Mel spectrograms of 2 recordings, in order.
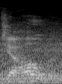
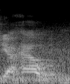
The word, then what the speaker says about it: Yahweh: People call him Yahweh or Jehovah. Those are incorrect pronunciations. The proper way to pronounce is Yahweh, okay?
